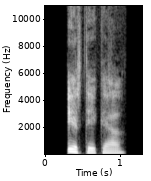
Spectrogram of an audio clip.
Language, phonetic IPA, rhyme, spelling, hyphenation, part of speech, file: Hungarian, [ˈeːrteːkɛl], -ɛl, értékel, ér‧té‧kel, verb, Hu-értékel.ogg
- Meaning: 1. to value, esteem, appreciate (regard highly) 2. to value, rate, appraise, assess, evaluate, estimate (with -ra/-re)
